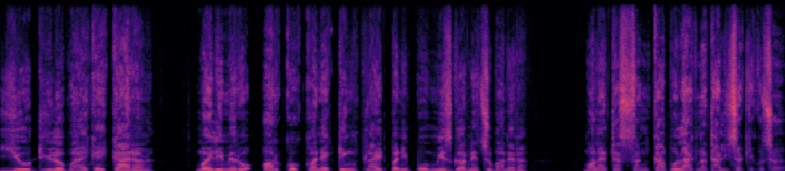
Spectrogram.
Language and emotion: Nepali, fearful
